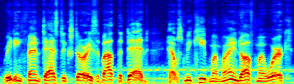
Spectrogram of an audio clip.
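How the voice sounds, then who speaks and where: A man's voice: mid-range voice, normal speed, noisy background, close to an everyday voice. A man playing a stubborn, grumpy gravedigger in a comic adventure game, querulous and skeptical as he scolds. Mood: dismissive. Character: jumpy, grumpy, stubborn gravedigger who loves horror novels.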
